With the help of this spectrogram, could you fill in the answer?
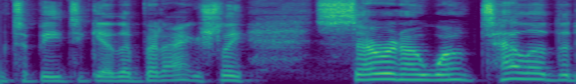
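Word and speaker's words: Cyrano: that obviously they changed Sereno Serrano de Bergerac but in this film is he's pronounced he's he's pronounced as Sereno um they've changed it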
